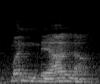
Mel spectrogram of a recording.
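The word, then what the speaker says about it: mañana: हमेशा जब मैंने आपको पहले फर्स्ट टाइम में बताया था कि एन के ऊपर अगर टिल डे आ गया तो उसका नहा हो जाएगा वो। इसलिए इसकी प्रोनाउंसिएशन हो जाएगी मन्याना।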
